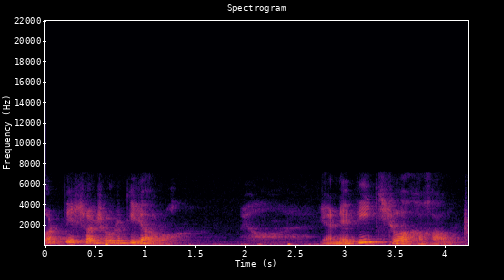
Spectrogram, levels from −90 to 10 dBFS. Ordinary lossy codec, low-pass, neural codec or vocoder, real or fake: MP3, 96 kbps; 7.2 kHz; none; real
